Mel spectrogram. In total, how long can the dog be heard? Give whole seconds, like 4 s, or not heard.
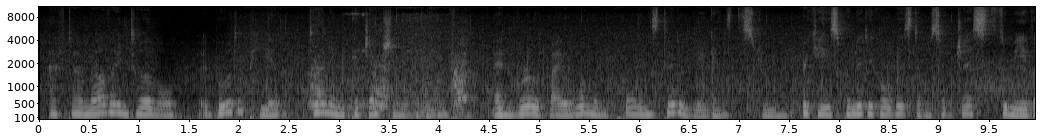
2 s.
